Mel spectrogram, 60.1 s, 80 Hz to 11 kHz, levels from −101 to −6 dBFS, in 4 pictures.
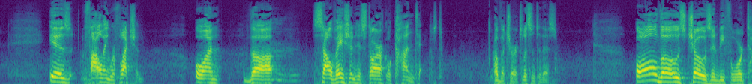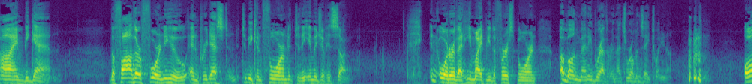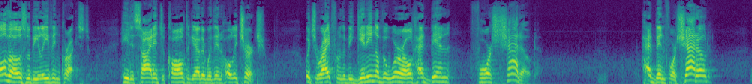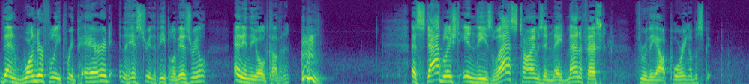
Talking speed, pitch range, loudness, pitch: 105 wpm, 130-175 Hz, -19 LUFS, 150 Hz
